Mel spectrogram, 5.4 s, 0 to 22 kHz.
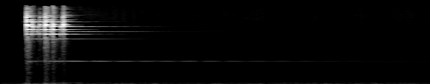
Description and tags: The sound of a brass bell, about 10 cm in diameter, being rung several times, in a small room. Recorded with a TSM PR1 portable digital recorder, with external stereo microphones. Edited in Audacity 1.3.5-beta on ubuntu 8.04.2 linux.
